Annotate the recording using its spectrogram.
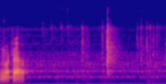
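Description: Computer keyboard clicks: a few scattered key presses, the sharpest about one and a half seconds in, after a brief spoken word at the very start.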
